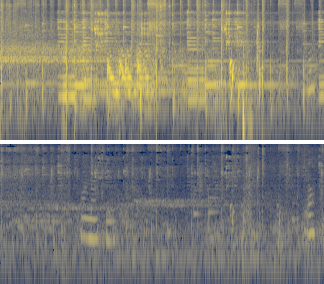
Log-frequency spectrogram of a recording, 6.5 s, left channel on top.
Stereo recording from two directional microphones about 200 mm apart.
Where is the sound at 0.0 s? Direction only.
65° left (ahead or behind).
